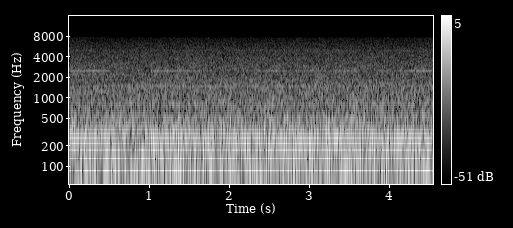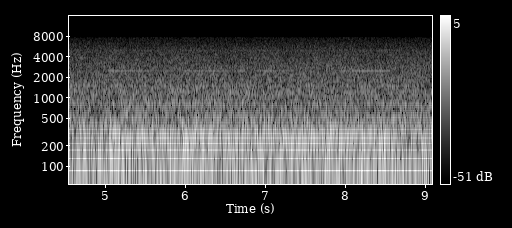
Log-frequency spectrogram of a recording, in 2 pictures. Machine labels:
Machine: slide rail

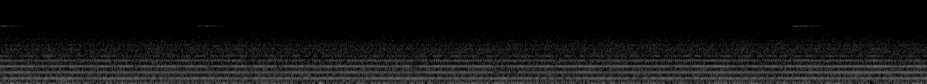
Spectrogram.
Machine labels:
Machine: fan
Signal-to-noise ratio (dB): 6 dB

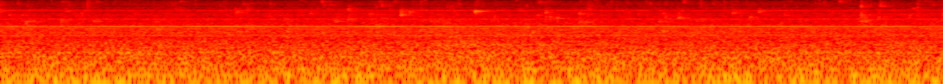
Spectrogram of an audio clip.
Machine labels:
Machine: pump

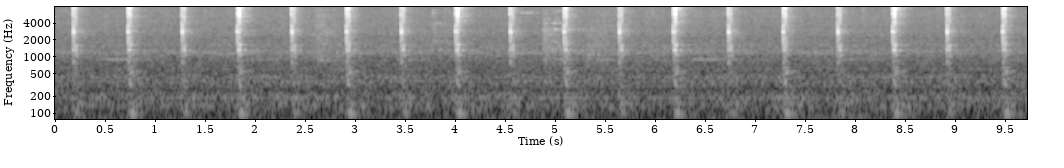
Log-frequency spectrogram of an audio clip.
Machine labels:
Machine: valve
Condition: normal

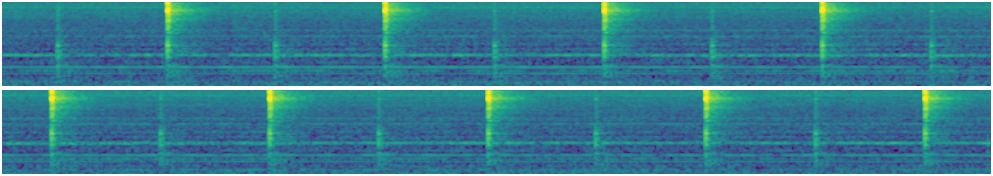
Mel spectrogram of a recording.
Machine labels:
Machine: valve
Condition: normal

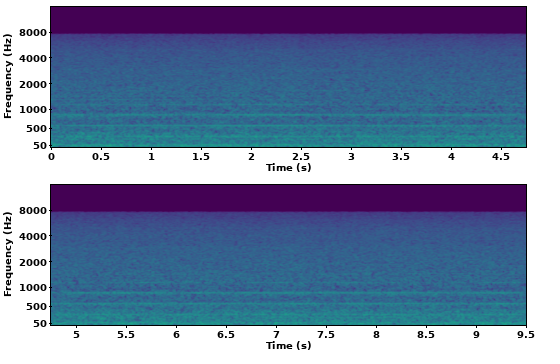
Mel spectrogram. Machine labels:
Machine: fan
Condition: normal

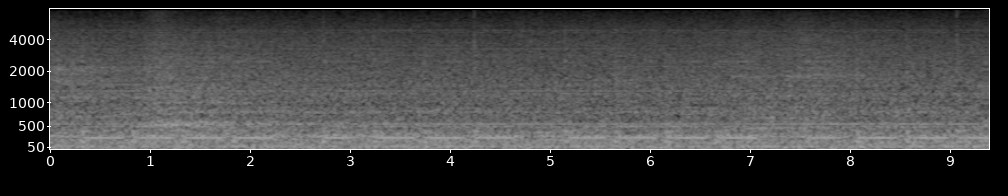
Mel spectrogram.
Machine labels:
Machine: slide rail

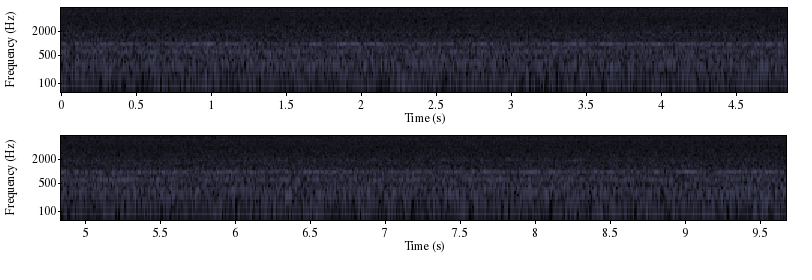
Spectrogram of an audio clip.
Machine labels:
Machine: fan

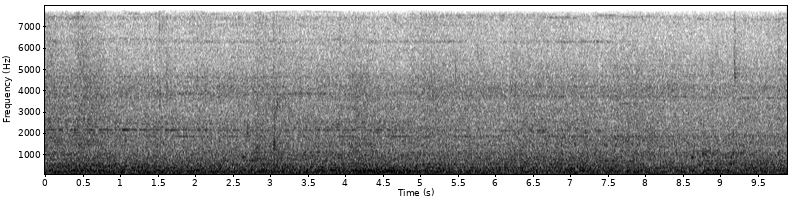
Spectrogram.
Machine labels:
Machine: pump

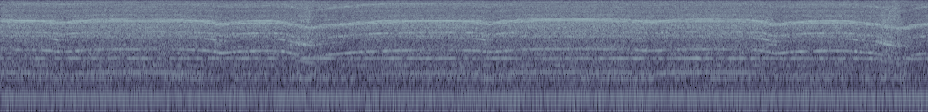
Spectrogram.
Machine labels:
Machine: pump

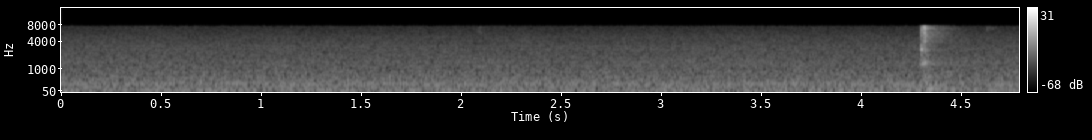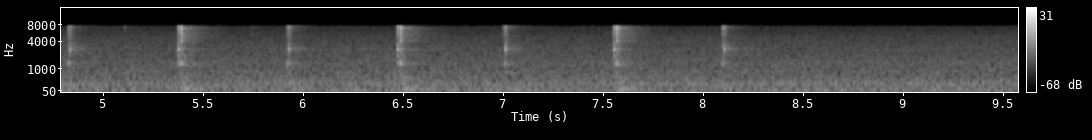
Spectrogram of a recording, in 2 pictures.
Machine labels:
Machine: valve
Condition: normal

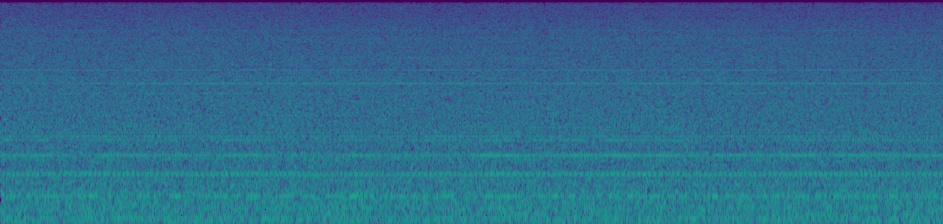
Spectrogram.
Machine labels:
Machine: fan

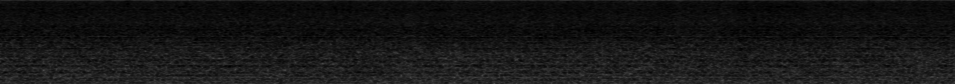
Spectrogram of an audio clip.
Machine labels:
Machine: fan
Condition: normal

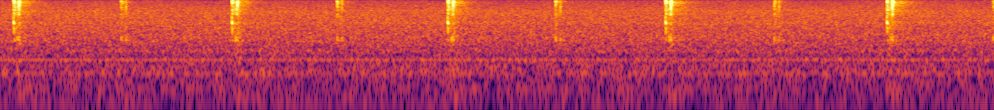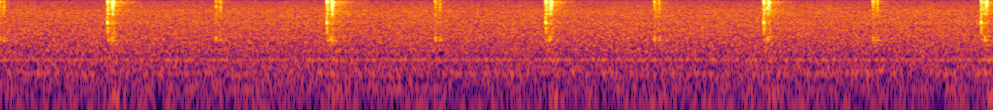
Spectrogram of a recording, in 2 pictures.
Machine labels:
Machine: valve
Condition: abnormal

